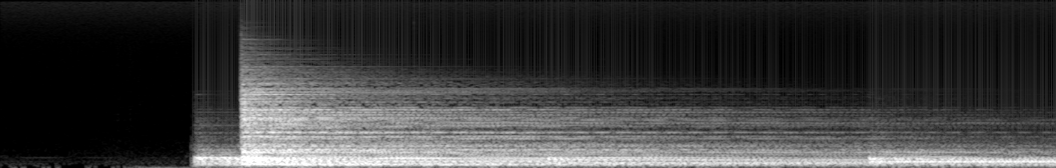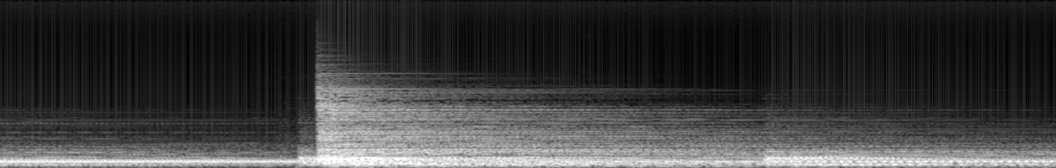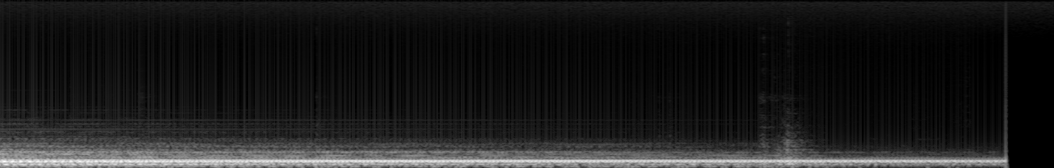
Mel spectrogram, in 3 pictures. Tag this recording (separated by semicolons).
horror; field-recording; piano; reverse; effect; terror; special; foley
